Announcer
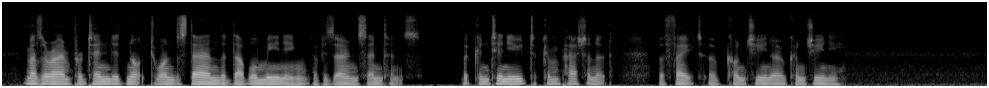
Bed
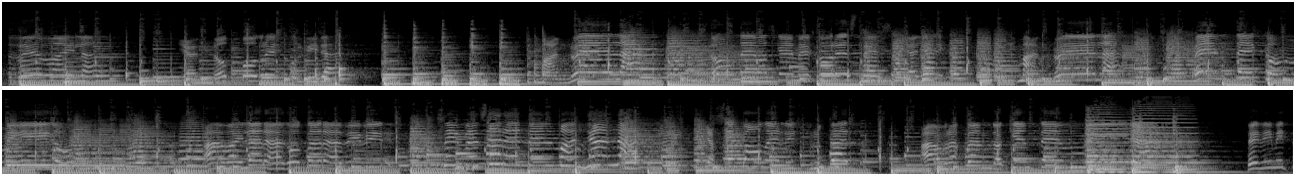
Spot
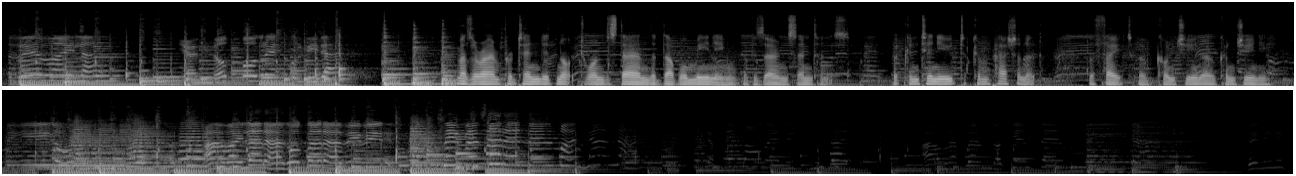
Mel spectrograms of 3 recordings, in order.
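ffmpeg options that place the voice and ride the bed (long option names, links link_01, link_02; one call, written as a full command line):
ffmpeg -i stem1.wav -i stem2.wav -filter_complex "[0:a]adelay=4300,volume=-1.5dB[link_01];[1:a]volume=13.5dB,afade=type=out:start_time=4.44:duration=0.23:silence=0.133352,afade=type=in:start_time=13.11:duration=0.53:silence=0.149624,afade=type=out:start_time=17.44:duration=1.37:silence=0.0398107[link_02];[link_01][link_02]amix=inputs=2:normalize=0" out.wav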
